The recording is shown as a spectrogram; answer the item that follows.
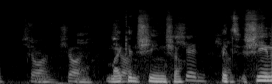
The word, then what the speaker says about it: Sean: either YouTube and type in the Mike and Sheen. Sean. Mike and Sheen Show. Sheen is spelled S-E-A-N.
